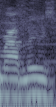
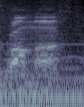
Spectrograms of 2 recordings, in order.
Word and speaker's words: Ramu: just want to trim ramu's beard his name is rama no it's ramu they they've been all pronouncing it ramu he's a you shall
